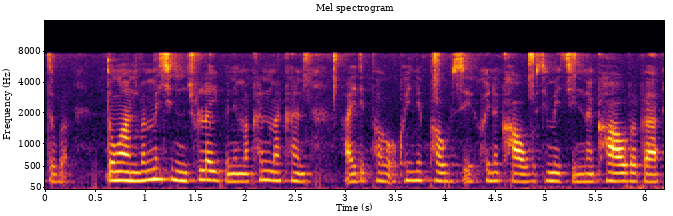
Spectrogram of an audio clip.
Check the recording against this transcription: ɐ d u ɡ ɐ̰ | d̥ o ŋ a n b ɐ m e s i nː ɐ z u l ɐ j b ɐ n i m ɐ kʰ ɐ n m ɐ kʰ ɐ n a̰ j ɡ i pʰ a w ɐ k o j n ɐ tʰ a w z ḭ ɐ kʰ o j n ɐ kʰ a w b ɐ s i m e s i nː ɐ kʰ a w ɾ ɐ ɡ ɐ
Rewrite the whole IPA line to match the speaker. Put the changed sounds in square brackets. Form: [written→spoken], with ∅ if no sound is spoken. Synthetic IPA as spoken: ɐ d u ɡ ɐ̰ | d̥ o ŋ a n b ɐ m e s i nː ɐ [z→s] u l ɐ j b ɐ n i m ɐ kʰ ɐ n m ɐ kʰ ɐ n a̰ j [ɡ→d] i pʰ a w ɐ [k→kʰ] o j n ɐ [tʰ→pʰ] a w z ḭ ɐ kʰ o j n ɐ kʰ a w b ɐ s i m e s i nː ɐ kʰ a w ɾ ɐ ɡ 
